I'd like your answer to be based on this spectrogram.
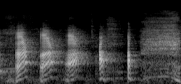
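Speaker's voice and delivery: high-pitched burst of laughter; helpless high cackling laugh; real laughing fit. Real, not acted. Cracks up at own confession.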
